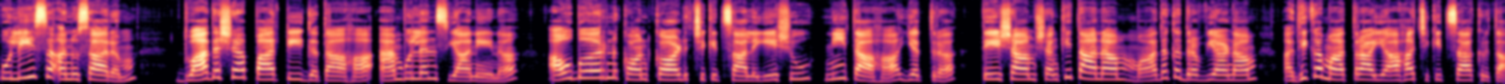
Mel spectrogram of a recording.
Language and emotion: Sanskrit, neutral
